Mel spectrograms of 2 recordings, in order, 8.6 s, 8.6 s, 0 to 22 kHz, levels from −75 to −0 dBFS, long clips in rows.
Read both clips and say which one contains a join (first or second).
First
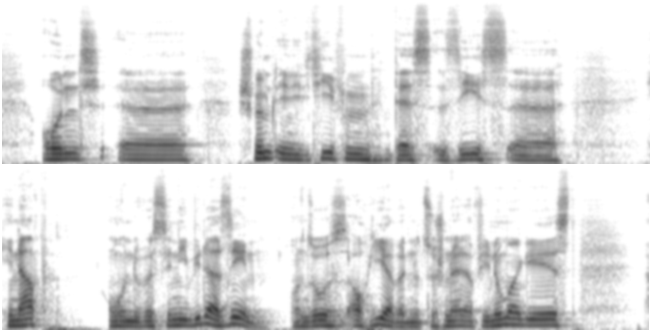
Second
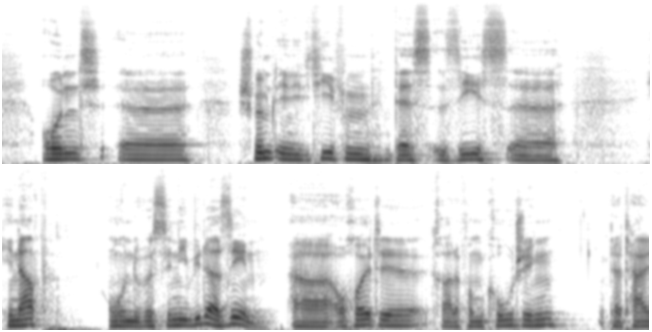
second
